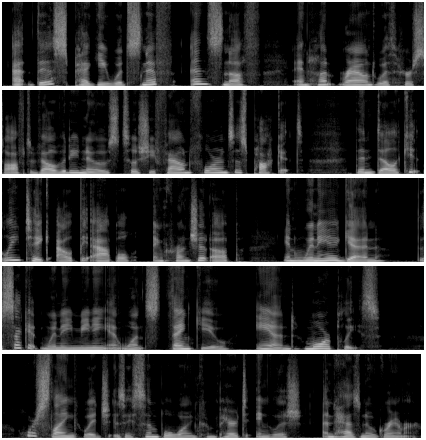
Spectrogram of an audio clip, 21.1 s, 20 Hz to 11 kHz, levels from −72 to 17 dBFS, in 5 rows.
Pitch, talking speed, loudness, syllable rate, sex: 210 Hz, 160 wpm, -19 LUFS, 4.7 syllables/s, female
